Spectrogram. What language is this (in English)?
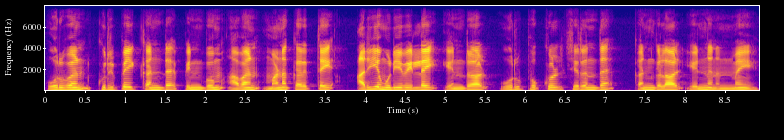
Tamil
